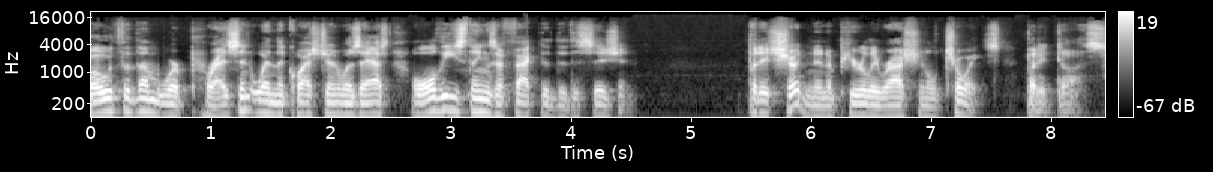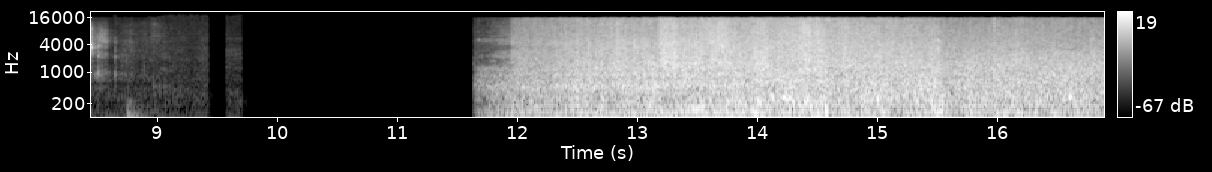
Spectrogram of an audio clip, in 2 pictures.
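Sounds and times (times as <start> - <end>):
speech: 0.0 - 4.6, 5.5 - 8.6
ocean waves around a tossing ship: 11.7 - 16.8.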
